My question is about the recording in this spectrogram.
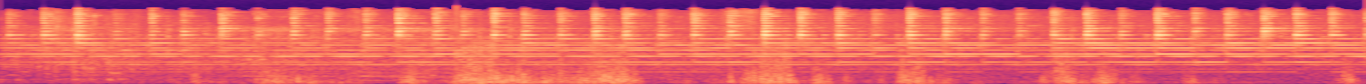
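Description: Railroad grade crossing bell ringing in rapid, evenly spaced strikes while the crossing signals are active. Low rumbles swell and fade several times underneath it.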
